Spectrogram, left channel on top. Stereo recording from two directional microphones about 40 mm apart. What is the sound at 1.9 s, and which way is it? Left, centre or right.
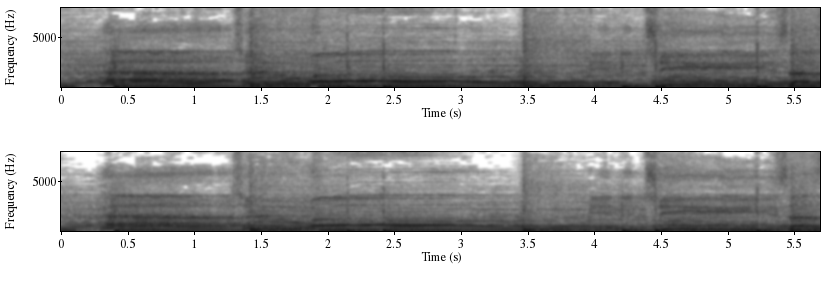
Music, right.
